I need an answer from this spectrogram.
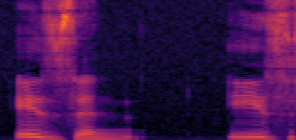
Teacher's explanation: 공기를 으 하고 나오려는 공기를 탁 막으면 으 하는 소리가 있습니다 IS IS 한 다음에 으 하고 공기로 막으면서 소리가 끝나요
